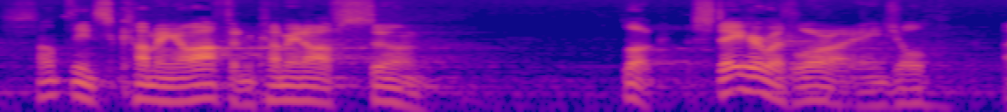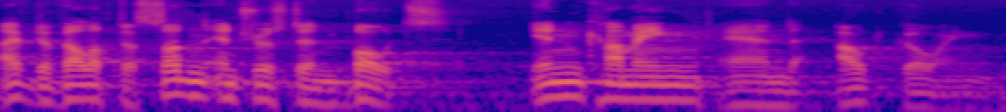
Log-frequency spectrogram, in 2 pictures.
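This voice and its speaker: A man's voice: low voice, expressive, measured pace, fairly bright tone, a little hiss or hum. A man playing a dogged, wisecracking private investigator in an old-time radio drama, with clipped, slangy delivery. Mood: brooding, determined. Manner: hard-boiled, slangy, clipped. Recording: reverberant hall, stage-like sound.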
